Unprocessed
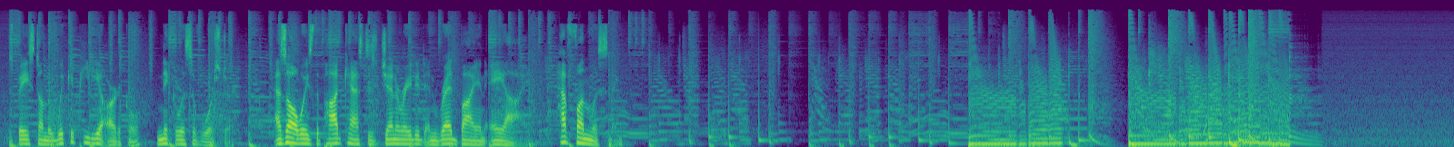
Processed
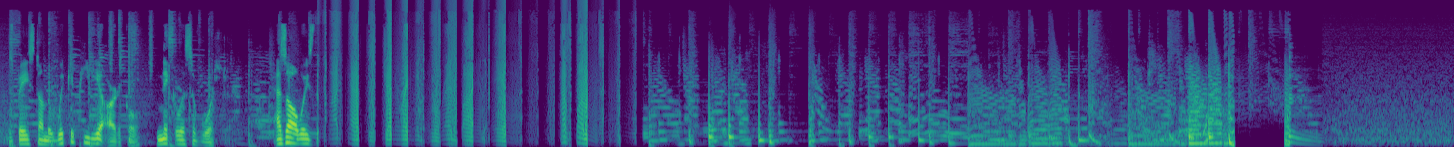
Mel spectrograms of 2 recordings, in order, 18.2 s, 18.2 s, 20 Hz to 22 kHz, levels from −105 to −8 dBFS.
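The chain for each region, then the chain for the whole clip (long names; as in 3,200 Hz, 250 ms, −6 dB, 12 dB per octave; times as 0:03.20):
0:01.22–0:02.17: high-shelf EQ 2,300 Hz +8 dB + comb filter 3.4 ms, depth 31%
0:02.67–0:03.47: low-pass filter 4,900 Hz + downward compressor 10 to 1, threshold −44 dBFS + double-tracking delay 35 ms −8.5 dB
0:03.97–0:08.04: compressing power law on the bin magnitudes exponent 0.16 + tremolo with a ramp in dB swelling 4.9 Hz, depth 33 dB
0:08.79–0:10.19: low-shelf EQ 410 Hz +5.5 dB + comb filter 6.3 ms, depth 93% + highs frequency-modulated by the lows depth 0.34 ms
0:10.89–0:14.87: downward compressor, threshold −36 dBFS + single-tap delay 987 ms −12 dB
0:15.43–0:16.07: high-pass filter 1,200 Hz 24 dB per octave + noise gate −32 dBFS, range −16 dB
whole clip: reverb reduction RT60 1.1 s; Chebyshev high-pass filter 200 Hz, order 2; high-shelf EQ 3,200 Hz −11.5 dB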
